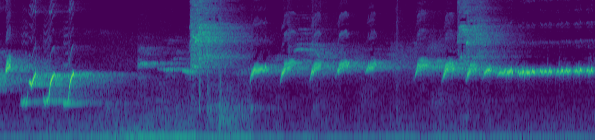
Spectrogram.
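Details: White-rumped shama singing to provoke other birds into excited song: rapid chirped phrases, a harsh buzzy burst, then a series of short rising whistled notes repeated about four per second, ending in a sustained trill; low hum beneath.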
